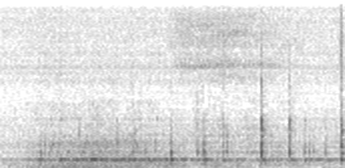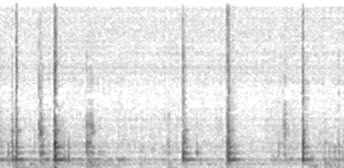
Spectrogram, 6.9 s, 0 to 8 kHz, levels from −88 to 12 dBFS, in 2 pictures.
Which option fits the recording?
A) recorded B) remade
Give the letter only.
A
